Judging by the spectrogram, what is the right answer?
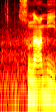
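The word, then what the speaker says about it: tsunami: सी R called सुनामी सुनामी spelling क्या होता है टी से शुरू होता है टी एस यू एन ए एम आई T silent ठीक है क्लियर हो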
